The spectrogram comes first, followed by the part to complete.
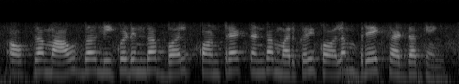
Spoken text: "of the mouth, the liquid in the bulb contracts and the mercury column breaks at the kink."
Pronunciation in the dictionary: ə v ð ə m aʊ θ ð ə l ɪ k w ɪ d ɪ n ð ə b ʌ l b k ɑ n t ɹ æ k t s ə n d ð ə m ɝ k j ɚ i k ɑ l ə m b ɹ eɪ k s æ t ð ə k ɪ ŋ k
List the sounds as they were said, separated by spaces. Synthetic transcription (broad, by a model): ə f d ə m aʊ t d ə l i k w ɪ d ɪ n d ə b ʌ l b k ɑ n t ɹ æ k t ə n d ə m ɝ k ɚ i k ɑ l ə m b ɹ eɪ k s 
